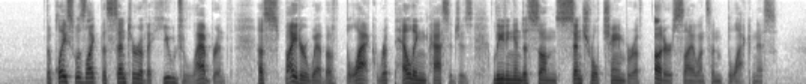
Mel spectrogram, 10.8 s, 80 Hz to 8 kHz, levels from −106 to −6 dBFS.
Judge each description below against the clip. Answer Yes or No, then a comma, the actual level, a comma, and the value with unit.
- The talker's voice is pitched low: Yes, low, 115 Hz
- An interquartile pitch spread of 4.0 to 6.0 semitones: Yes, average, 4.7 semitones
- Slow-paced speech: No, average, 150 wpm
